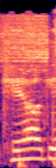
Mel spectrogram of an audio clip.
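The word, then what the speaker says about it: 蹴上: 蹴り上げると漢字で書いて蹴上げと読みます。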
